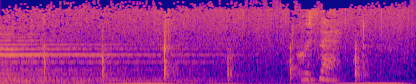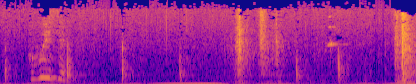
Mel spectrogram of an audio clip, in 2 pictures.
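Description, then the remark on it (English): A door bangs shut, then a run of sharp metallic clicks and scrapes follows as a key left in the door is turned from outside to lock a person inside a lab, each click crisp. “She had left her key in the door, so it was easy to keep her in. I took the key with me.”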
